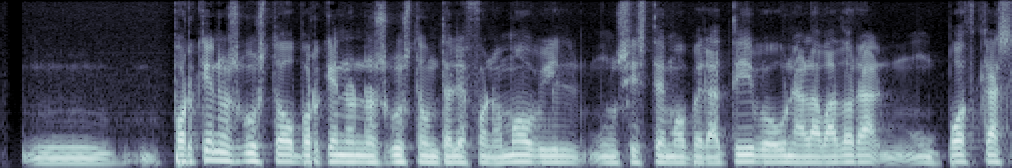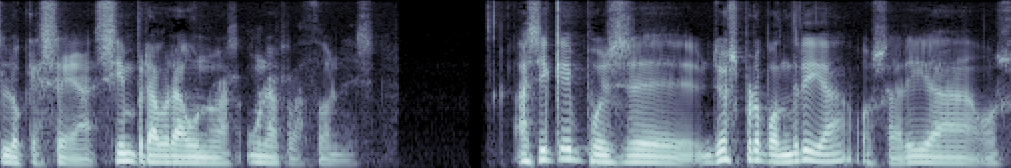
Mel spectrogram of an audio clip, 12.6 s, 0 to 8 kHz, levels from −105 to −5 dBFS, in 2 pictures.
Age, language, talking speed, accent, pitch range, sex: 30-49, Spanish, 180 wpm, Spanish, 105-130 Hz, male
